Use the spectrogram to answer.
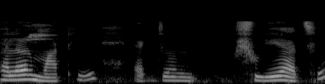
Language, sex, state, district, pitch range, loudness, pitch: Bengali, female, West Bengal, Jalpaiguri, 175-215 Hz, -33 LUFS, 190 Hz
